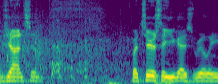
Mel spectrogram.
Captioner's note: laughter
